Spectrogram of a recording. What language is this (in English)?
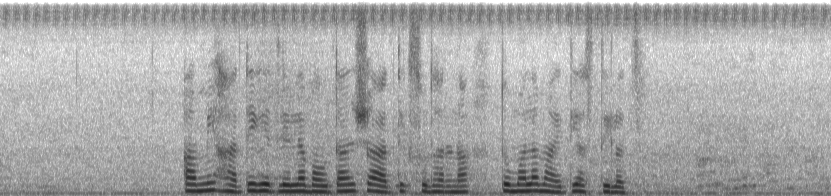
Marathi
